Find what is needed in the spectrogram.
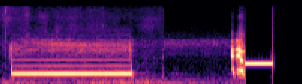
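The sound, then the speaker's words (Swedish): A telephone call being placed: one long, steady ringing tone sounds on the line, then a short burst of beeps and a brief higher single tone before it cuts off. “Så vi tänker att vi ringer honom och ser om han svarar.”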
